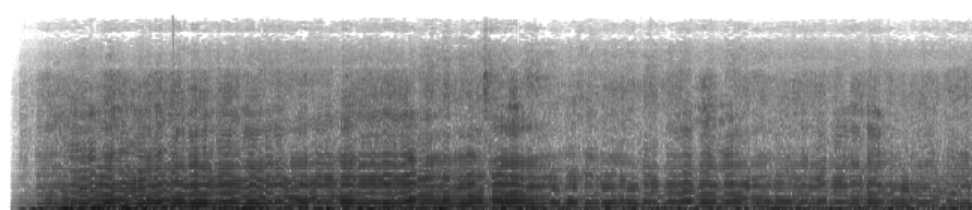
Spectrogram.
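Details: May beetle in the forest, its beating wings giving a loud, steady, low droning buzz with rich stacked harmonics. The pitch wavers slightly throughout the flight. The buzz begins abruptly after a brief silence.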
